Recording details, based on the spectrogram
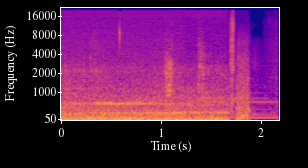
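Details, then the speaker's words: Samsung dryer after replacing broken drive belt: steady, even low hum from drum and fan with no squeal, thump or scrape; running normally with good airflow. "turn it on and back to normal burn like a kitten and nice amount of air coming out here too"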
